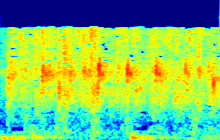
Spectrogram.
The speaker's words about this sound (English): Please put your hands together to welcome Mark.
